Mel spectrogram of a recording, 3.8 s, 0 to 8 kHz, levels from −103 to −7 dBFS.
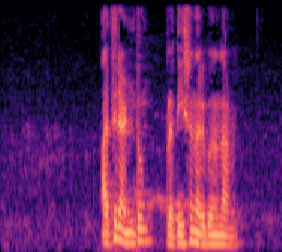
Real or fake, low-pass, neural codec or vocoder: fake; 7.2 kHz; vocoder, 24 kHz, 100 mel bands, Vocos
